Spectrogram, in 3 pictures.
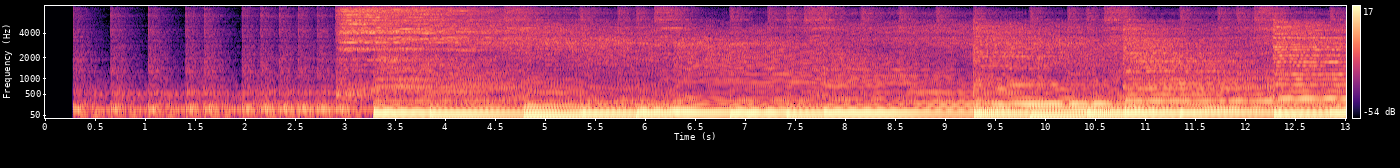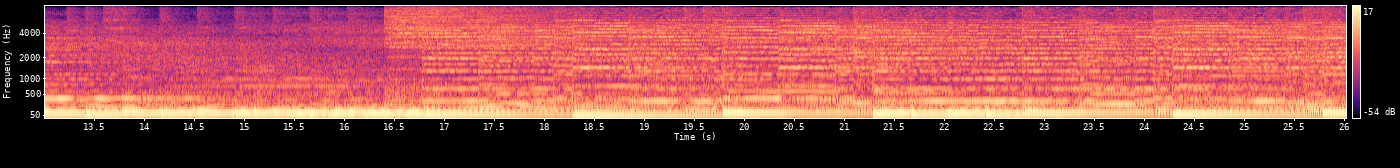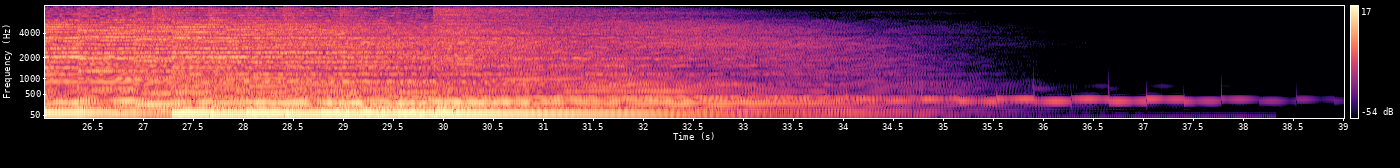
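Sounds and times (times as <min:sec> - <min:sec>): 
drum version of a title theme: 0:00.3 - 0:34.7.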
